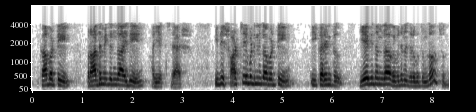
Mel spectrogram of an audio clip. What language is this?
Telugu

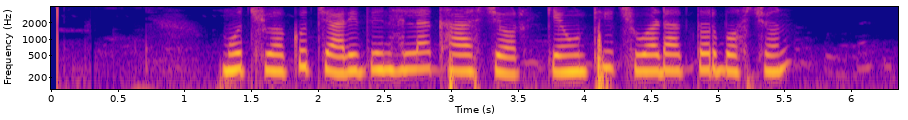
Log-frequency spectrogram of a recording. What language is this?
Odia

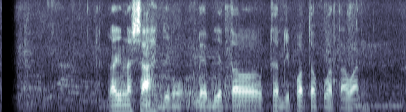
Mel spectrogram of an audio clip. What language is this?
Sundanese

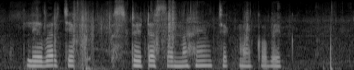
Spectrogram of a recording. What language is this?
Kannada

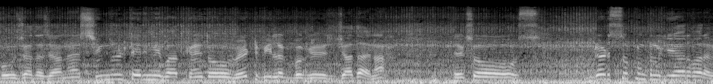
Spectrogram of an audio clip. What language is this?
Indonesian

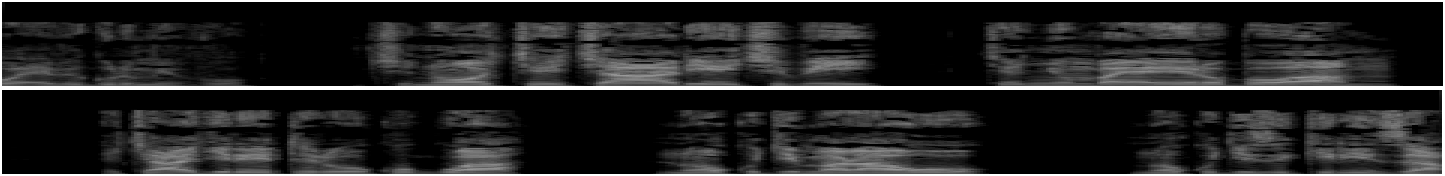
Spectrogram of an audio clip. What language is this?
Ganda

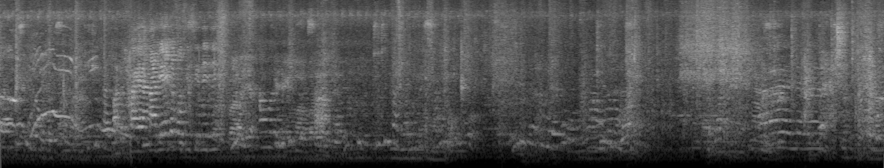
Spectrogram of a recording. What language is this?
Indonesian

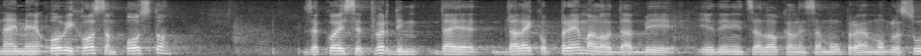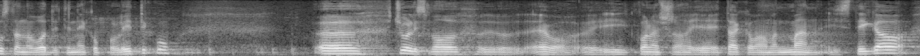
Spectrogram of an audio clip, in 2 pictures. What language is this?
Croatian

